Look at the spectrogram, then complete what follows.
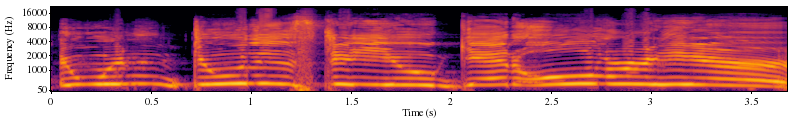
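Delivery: game catchphrase shout. Pretend. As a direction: bellow like Scorpion.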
